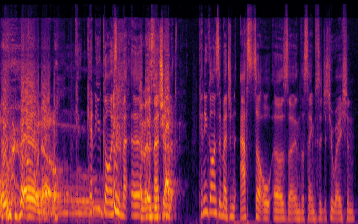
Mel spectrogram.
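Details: Stuttering; male podcast host whose co-hosts are introduced as the non-stammering hosts, implying he stammers; the show describes itself as combining manga talk with speech therapy.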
